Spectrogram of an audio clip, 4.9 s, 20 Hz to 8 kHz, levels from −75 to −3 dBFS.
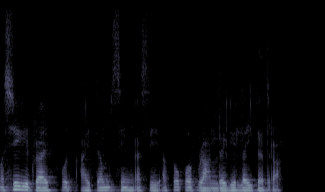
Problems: low volume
